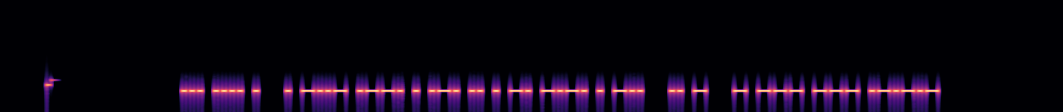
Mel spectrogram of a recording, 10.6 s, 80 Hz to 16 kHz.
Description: Morse code, heard as a keyed tone, about 30 wpm, 700 Hz. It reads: SHE EXPERIENCED IT TOO.
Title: Sentences from Top 1100 Words 30wpm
